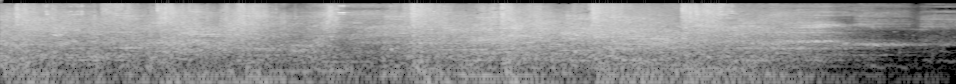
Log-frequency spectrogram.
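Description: Weapon blows and spell effects clash loudly in a game battle.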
